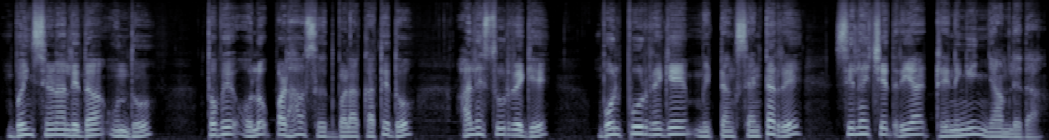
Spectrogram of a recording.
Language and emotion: Santali, neutral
